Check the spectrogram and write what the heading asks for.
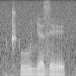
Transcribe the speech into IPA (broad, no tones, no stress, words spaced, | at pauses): t͡ʃʼuʎɛze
